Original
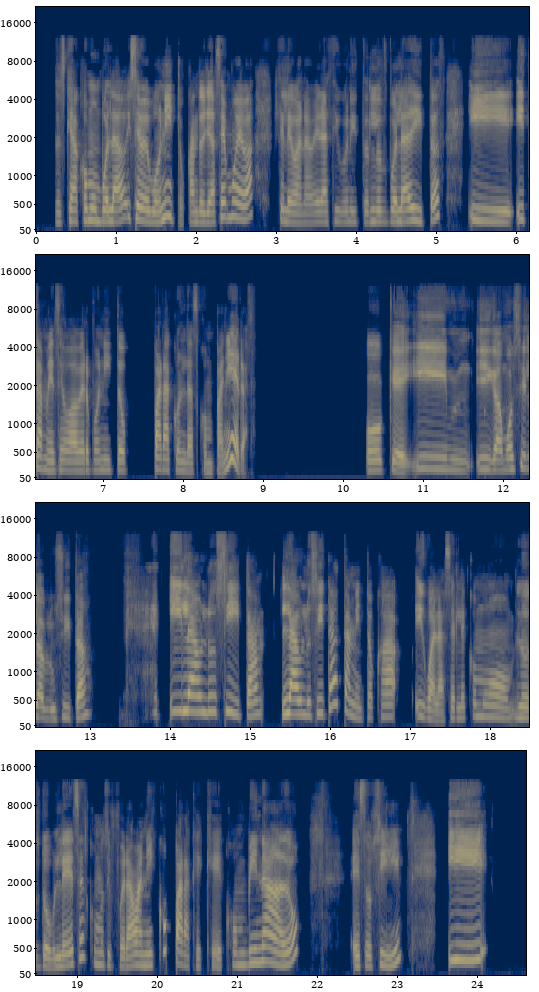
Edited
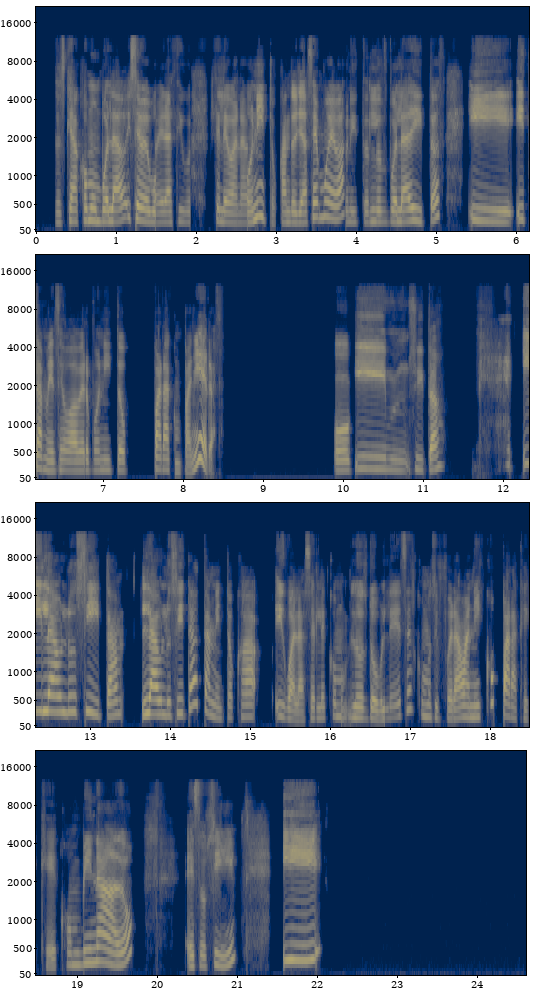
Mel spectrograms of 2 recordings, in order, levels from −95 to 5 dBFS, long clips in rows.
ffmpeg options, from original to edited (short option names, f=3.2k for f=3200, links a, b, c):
-filter_complex "[0:a]asplit=10[a][b][c][d][e][f][g][h][i][j];[a]atrim=end=1.502[k];[b]atrim=start=3.448:end=3.882[l];[c]atrim=start=2.728:end=3.452[m];[d]atrim=start=1.498:end=2.732[n];[e]atrim=start=3.878:end=7.912[o];[f]atrim=start=8.308:end=10.562[p];[g]atrim=start=10.918:end=11.592[q];[h]atrim=start=12.578:end=17.902[r];[i]atrim=start=18.218:end=18.76,asetpts=PTS-STARTPTS,afade=t=out:st=0.538:d=0.004:c=hsin:silence=0.149624[s];[j]atrim=start=18.76,asetpts=PTS-STARTPTS,afade=t=in:d=0.53:silence=0.149624[t];[k][l]acrossfade=d=0.004:c1=hsin:c2=hsin[u];[u][m]acrossfade=d=0.004:c1=hsin:c2=hsin[v];[v][n]acrossfade=d=0.004:c1=hsin:c2=hsin[w];[w][o]acrossfade=d=0.004:c1=hsin:c2=hsin[x];[x][p]acrossfade=d=0.004:c1=hsin:c2=hsin[y];[y][q]acrossfade=d=0.004:c1=hsin:c2=hsin[z];[z][r]acrossfade=d=0.004:c1=hsin:c2=hsin[aa];[s][t]concat=n=2:v=0:a=1[ab];[aa][ab]acrossfade=d=0.004:c1=hsin:c2=hsin"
